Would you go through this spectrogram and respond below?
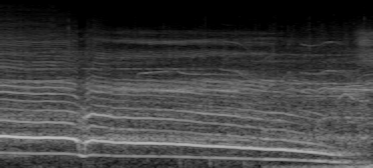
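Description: Crowd at an MMA event roars and cheers steadily for a fighter being introduced, a loud sustained wall of voices with whoops running the whole time.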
